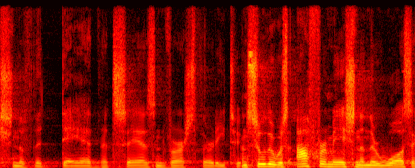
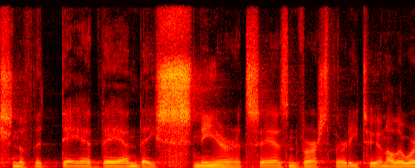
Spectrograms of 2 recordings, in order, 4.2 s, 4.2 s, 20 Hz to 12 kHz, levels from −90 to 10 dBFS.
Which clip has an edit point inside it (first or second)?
first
